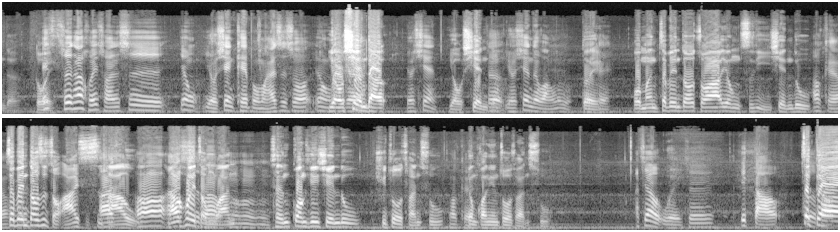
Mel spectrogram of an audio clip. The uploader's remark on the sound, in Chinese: 每一季「零碳未來」都會帶大家走出錄音間，前往知名的企業或是政府單位。地點：台南將軍、七股區，台南鹽田光電場。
